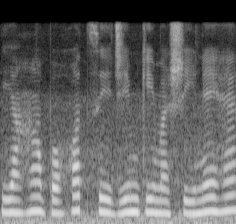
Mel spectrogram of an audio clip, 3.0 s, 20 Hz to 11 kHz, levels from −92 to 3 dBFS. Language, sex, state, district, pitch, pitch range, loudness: Hindi, female, Uttar Pradesh, Etah, 195 Hz, 185-210 Hz, -14 LUFS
